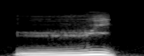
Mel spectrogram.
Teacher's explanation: in French this H letter here, okay, doesn't exist phonetically, so we don't really pronounce it, okay, so if you listen carefully, you will only listen or hear these vowels at the beginning of the word.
